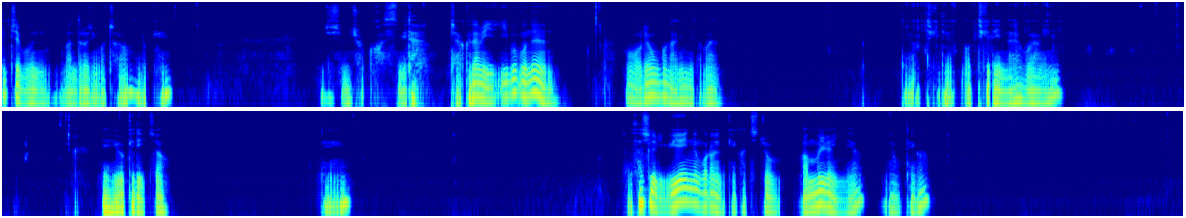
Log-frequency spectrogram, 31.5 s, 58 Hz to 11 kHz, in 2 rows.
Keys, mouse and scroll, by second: 2.5 shift+middle click, 5.6 shift+middle click, 11.2 alt+Tab, 12.3 space, 12.4 Escape, 12.7 Escape, 13.0 space, 13.2 Escape, 13.6 space, 13.7 Escape, 14.2 space, 14.2 Escape, 15.5 shift+middle click, 21.2 shift+middle click, 27.5 shift+middle click, 28.4 shift+middle click, 31.3 shift+middle click.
